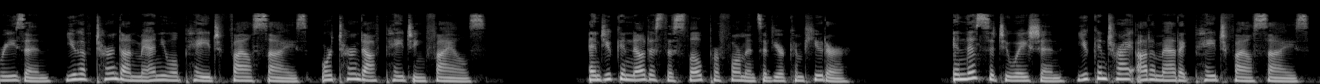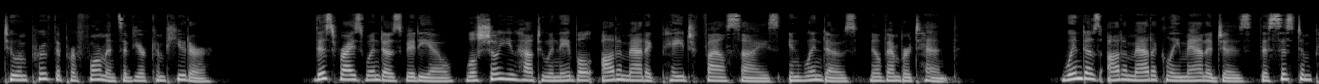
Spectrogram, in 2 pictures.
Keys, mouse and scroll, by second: 15.8-16.5 scroll.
